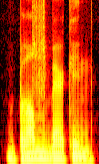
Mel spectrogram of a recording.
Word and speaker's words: Bram Berkien: Well, my full name would be Bram Berkien.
